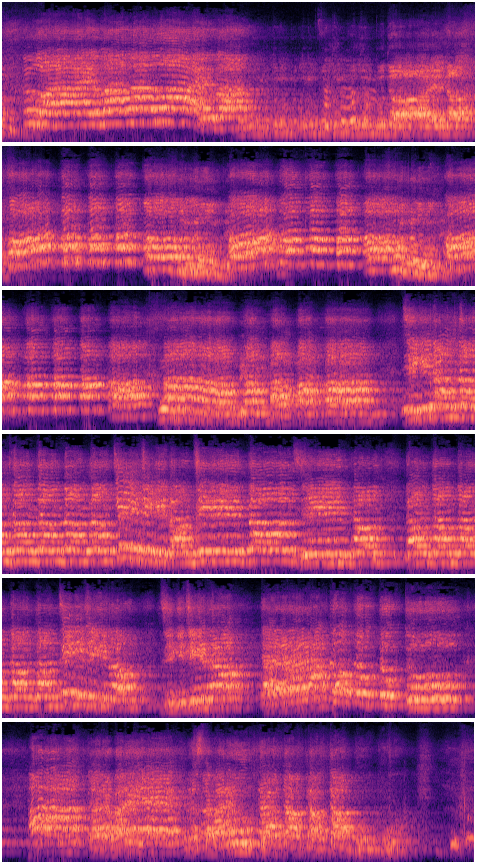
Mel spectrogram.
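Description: Mixed choir of women's and men's voices singing together a cappella, in phrases broken by a few brief pauses for breath.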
